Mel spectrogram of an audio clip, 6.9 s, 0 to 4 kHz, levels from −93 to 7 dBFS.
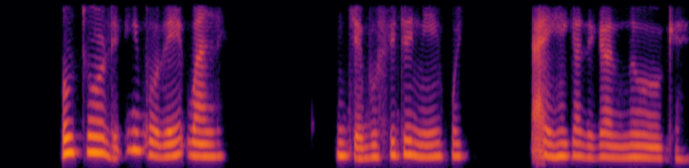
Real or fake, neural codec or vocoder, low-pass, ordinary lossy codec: fake; codec, 16 kHz in and 24 kHz out, 0.9 kbps, LongCat-Audio-Codec, four codebook decoder; 3.6 kHz; none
